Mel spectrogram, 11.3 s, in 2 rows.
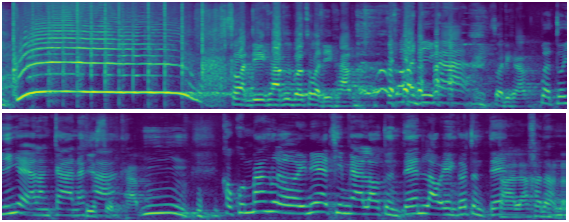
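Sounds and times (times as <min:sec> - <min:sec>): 
audience rhythmic clapping: 0:00.0 - 0:03.0
speech: 0:02.3 - 0:11.2.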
